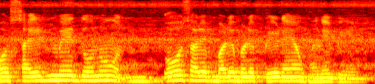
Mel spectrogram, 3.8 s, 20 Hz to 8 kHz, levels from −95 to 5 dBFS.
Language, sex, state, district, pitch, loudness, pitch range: Hindi, male, Chhattisgarh, Bastar, 145 Hz, -14 LUFS, 140-160 Hz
